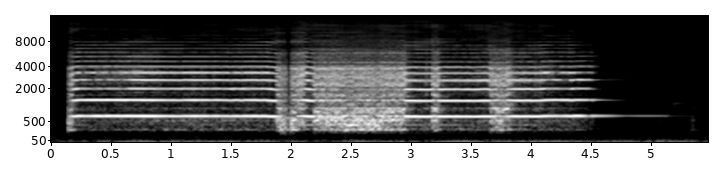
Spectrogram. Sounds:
Bowed string instrument, Music, Musical instrument

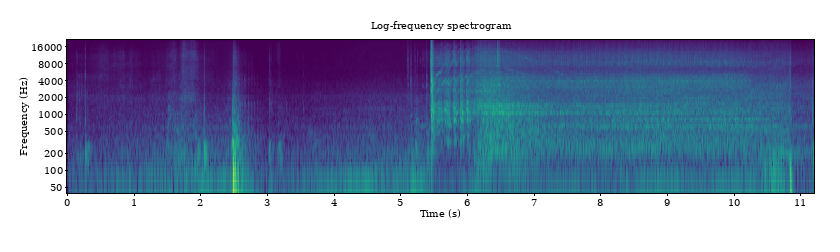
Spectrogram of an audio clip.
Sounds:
Human voice, Vehicle, Idling, Male speech, Motor vehicle (road), Speech, Door, Car, home sounds, Engine, Engine starting, Slam

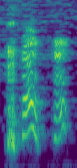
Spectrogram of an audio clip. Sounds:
Giggle, Human voice, Laughter

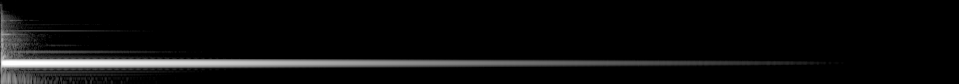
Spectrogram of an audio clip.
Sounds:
Music, Keyboard (musical), Musical instrument

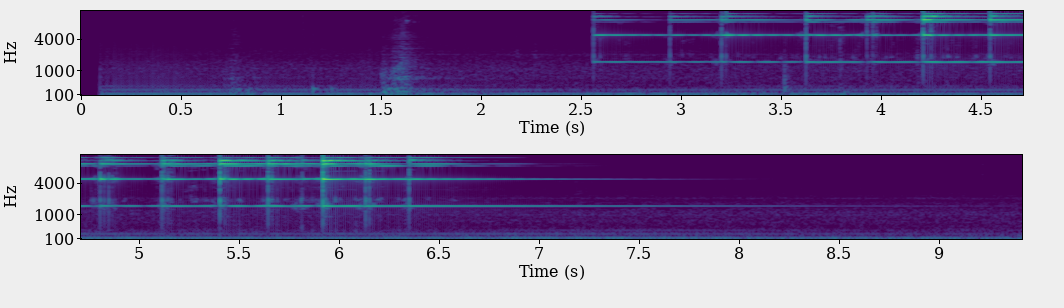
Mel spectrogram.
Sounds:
Bell

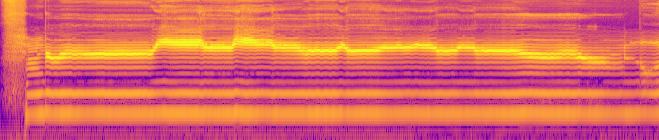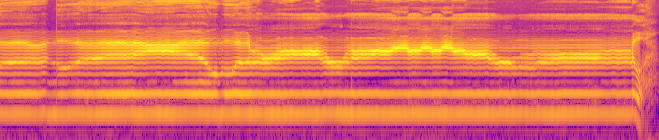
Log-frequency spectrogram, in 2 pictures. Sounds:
Singing, Human voice

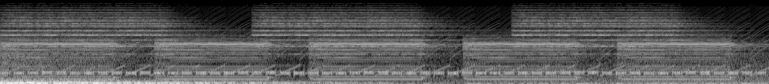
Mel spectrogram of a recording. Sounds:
Alarm

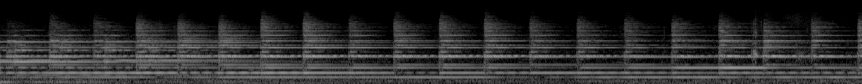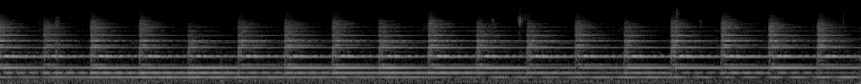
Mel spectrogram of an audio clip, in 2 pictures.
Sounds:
Church bell, Bell

